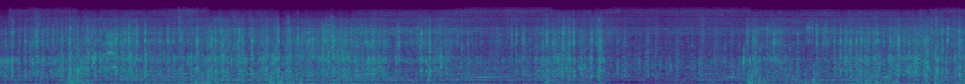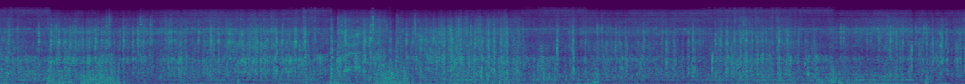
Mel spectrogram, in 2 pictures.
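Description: Mountain bike ridden along a wet trail: tyres rolling over the ground with a constant clatter of small knocks and rattles from the bike, and wind buffeting the microphone.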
